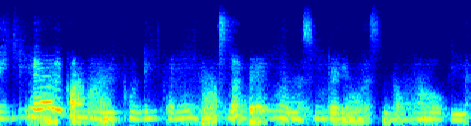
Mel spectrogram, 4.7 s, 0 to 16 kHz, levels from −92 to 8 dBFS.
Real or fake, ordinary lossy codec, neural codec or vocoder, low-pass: fake; Opus, 64 kbps; codec, 44.1 kHz, 0.9 kbps, DAC; 14.4 kHz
